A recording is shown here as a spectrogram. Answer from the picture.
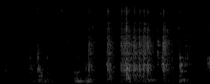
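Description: Handling noise on a tabletop: a quick run of small clicks and scratchy rustling, densest in the second second.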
